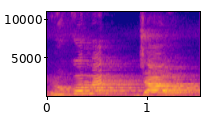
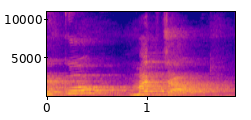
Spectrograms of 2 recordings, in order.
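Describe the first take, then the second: First: There is a pause after mat. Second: There is a pause after ruko.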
